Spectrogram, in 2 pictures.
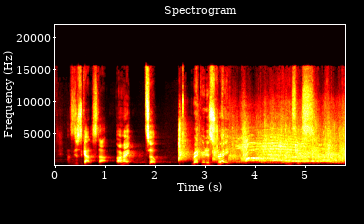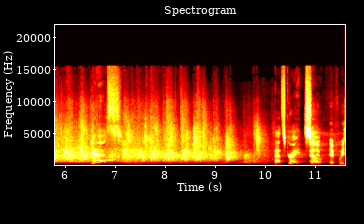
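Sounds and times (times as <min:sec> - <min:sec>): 
speech: 0:00.2 - 0:05.9, 0:06.5 - 0:08.1, 0:10.2 - 0:11.6
crowd applause: 0:02.9 - 0:10.2.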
